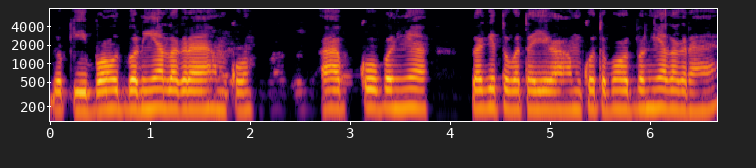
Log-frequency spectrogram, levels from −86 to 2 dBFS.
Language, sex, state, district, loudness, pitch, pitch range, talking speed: Hindi, male, Uttar Pradesh, Deoria, -17 LUFS, 185 Hz, 180-190 Hz, 170 wpm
